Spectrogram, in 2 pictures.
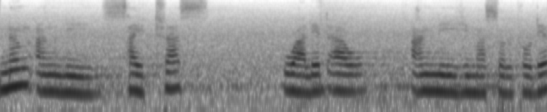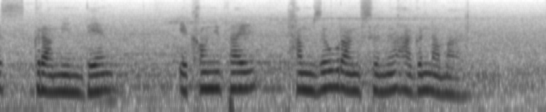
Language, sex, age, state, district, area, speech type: Bodo, male, 30-45, Assam, Chirang, rural, read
